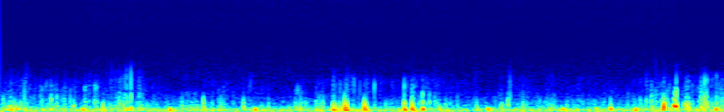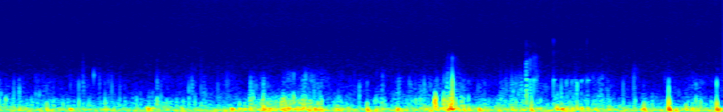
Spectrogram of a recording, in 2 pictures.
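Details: Empty stomach at the end of a day with only a large cup of coffee: continuous low gurgling and rumbling, hunger-related borborygmi.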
